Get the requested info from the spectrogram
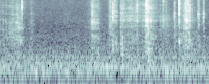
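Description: Wrapper of a single chocolate square crinkling as it is peeled away, a few faint short crackles from about the middle to near the end.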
